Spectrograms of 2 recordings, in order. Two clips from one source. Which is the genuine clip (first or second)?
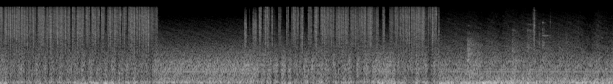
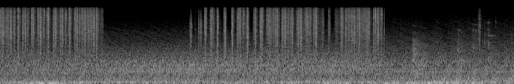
first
